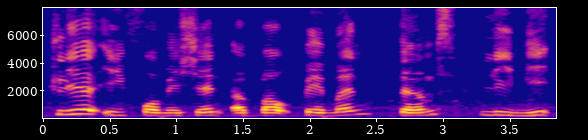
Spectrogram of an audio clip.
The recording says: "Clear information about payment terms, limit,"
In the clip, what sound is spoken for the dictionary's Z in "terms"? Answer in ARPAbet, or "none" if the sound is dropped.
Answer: S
